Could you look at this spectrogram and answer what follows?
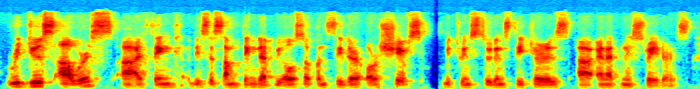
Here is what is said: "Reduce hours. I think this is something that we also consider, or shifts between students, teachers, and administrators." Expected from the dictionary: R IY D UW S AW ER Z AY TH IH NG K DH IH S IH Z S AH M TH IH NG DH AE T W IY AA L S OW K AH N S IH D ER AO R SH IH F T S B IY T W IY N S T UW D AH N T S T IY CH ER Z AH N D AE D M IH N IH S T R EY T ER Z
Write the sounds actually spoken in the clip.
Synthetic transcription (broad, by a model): R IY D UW S AW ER S AY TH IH NG K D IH S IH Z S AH M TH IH NG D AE T W IY AA L S OW K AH N S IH D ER AO R SH IH F T S B IY T W IY N S T UW D AH N T S T IY CH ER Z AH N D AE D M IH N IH S T R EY T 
